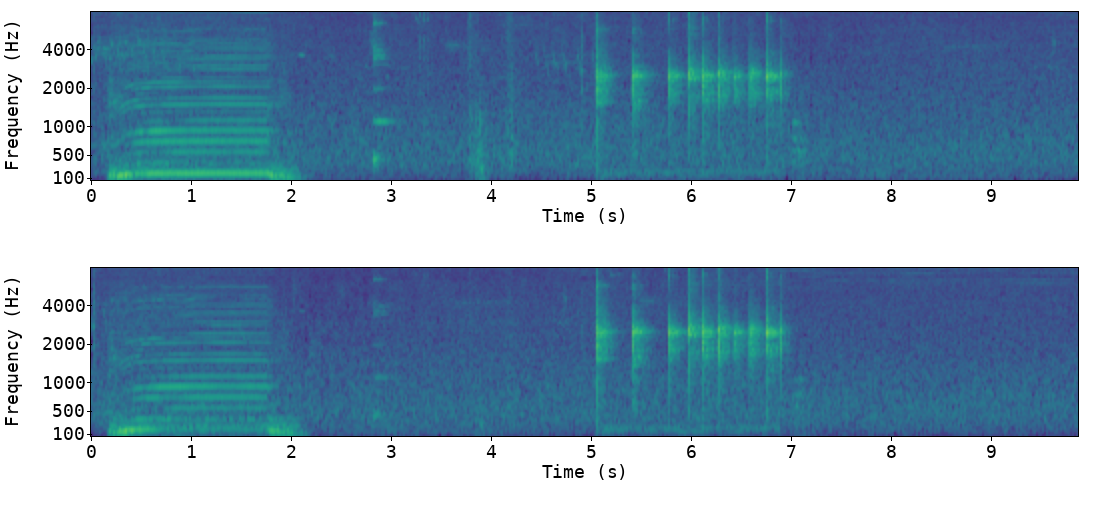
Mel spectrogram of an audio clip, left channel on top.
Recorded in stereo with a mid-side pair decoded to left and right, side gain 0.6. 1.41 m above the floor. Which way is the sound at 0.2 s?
20° left.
